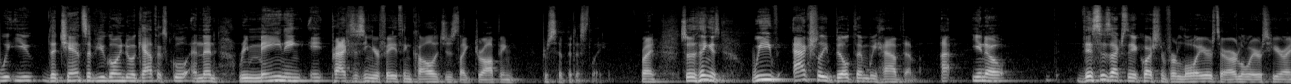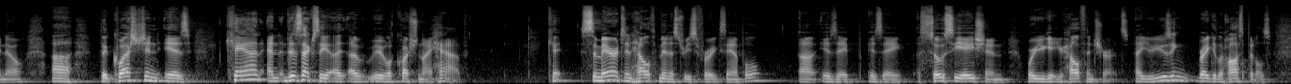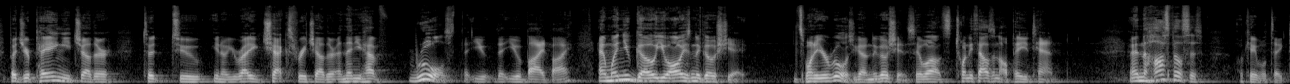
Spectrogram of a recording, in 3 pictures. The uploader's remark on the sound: In this episode, we’re bringing you a presentation that was delivered as part of the 2021 Acton Lecture series.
